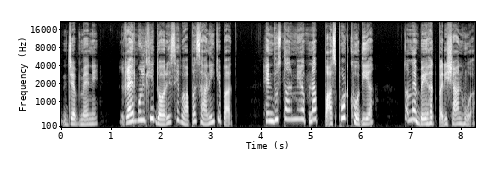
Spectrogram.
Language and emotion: Urdu, sad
